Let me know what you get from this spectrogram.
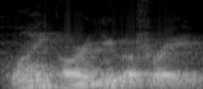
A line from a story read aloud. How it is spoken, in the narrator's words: said Jesus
